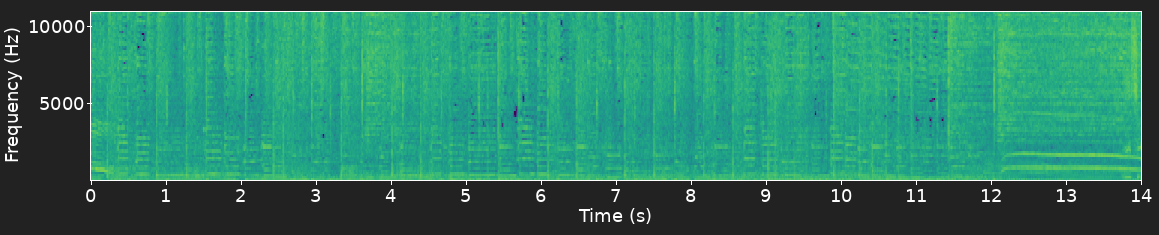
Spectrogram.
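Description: Live worship band playing an instrumental passage of a Christmas song, with electric guitar over drums and a melody stepping from note to note. A long held note comes in about two seconds before the end.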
